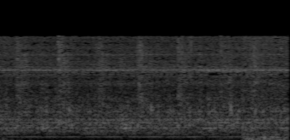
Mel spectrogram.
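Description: A sewing machine runs steadily on its own, a continuous mechanical whir with a low motor hum and faint rhythmic ticking, fairly quiet and unbroken throughout.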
